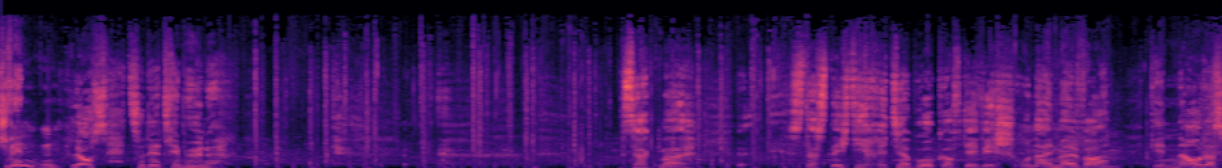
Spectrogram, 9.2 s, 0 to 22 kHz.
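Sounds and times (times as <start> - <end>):
speech: 0.0 - 2.6, 4.7 - 9.1
hooves of jousting knights' horses riding toward each other: 1.9 - 6.2.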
